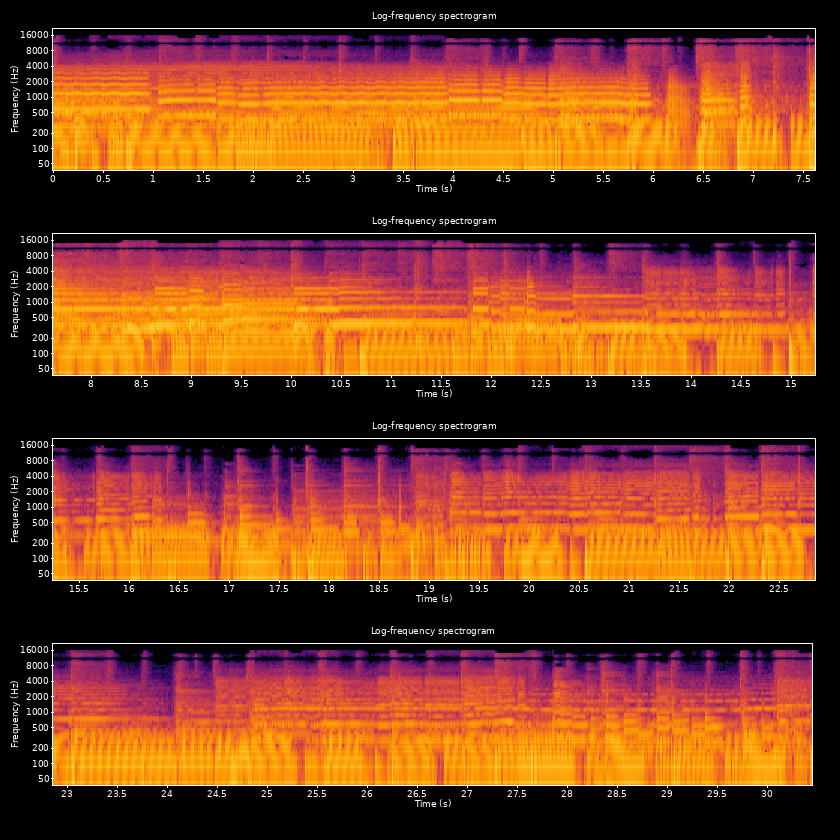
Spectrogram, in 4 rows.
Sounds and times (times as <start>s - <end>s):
Trombone: 0.0s - 16.9s, 18.9s - 30.4s.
